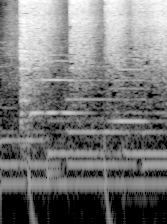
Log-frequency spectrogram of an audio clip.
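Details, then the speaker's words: Dental air-water syringe demonstrated to a boy before a tooth filling: bursts of hissing spray over a steady whine, short puffs of air and water. "Some air, that's air. The other one is water. Okay. So don't get frightened when I do that."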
